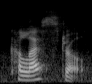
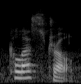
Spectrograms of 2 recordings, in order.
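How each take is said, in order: First: The word is said at a slow pace. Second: The word is said at a fast pace.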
